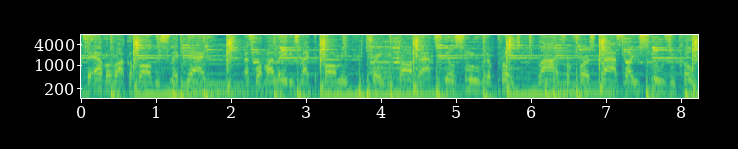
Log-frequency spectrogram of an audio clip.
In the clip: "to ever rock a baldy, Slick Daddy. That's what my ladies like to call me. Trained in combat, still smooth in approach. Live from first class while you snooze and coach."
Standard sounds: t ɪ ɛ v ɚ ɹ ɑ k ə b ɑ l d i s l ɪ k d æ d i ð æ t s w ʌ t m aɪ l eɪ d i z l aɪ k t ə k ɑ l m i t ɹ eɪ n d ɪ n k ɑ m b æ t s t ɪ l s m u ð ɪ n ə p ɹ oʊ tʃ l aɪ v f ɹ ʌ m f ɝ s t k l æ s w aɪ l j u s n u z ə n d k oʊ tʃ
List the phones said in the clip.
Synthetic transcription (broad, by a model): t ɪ ɛ v ɚ ɹ ɑ k ə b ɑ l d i s l ɪ k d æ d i ð æ t s w ʌ t m aɪ l eɪ d i z l aɪ k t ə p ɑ n m i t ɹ eɪ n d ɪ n k ɑ m b æ t s t ɪ l s m u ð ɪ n ə p ɹ oʊ tʃ l aɪ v f ɹ ʌ m f ɝ s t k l æ s w aɪ l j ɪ s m u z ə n k oʊ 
